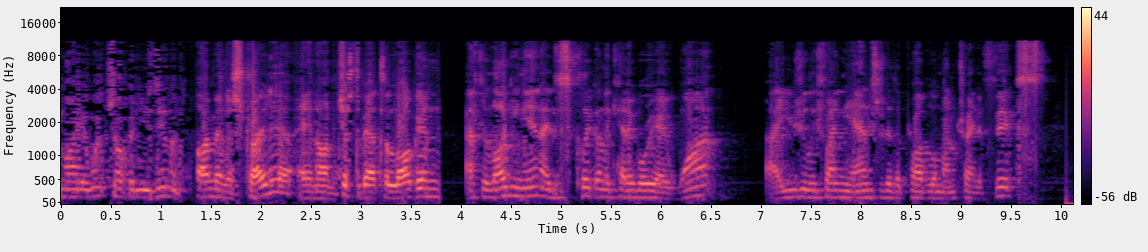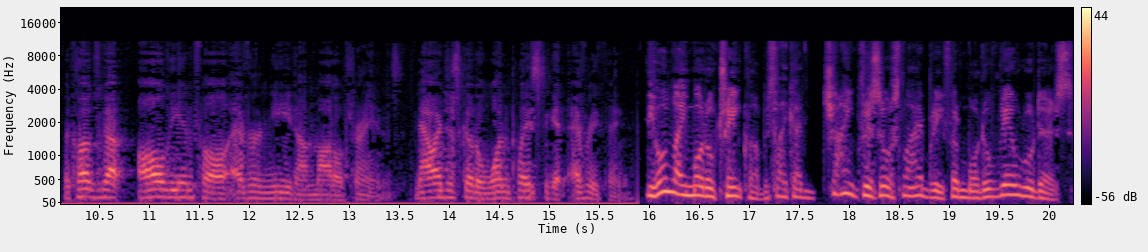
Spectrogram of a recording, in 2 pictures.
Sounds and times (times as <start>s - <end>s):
Speech: 0.0s - 20.2s.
